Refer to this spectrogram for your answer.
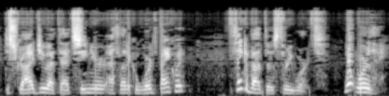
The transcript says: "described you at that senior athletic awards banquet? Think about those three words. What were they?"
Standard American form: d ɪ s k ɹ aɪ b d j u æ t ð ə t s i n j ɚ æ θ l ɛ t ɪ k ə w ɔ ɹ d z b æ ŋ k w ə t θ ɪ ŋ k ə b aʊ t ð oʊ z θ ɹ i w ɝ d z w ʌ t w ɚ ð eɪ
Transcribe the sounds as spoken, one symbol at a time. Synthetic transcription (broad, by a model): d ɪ s k ɹ aɪ b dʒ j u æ t ð ə t s i n j ɚ æ θ l ɛ t ɪ k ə w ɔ ɹ d z b æ ŋ k w ə t θ ɪ ŋ k ə b aʊ t ð oʊ z θ ɹ i w ɝ d z w ʌ t w ɚ ð eɪ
